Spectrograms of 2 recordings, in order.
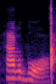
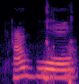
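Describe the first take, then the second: First: Said in the usual way. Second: "Have a ball" higher and stressed on "ball"; cheerful emphatic "Have a ball"; emphatic repeat. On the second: Shown as a demonstration. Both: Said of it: "a big tip when you're traveling".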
